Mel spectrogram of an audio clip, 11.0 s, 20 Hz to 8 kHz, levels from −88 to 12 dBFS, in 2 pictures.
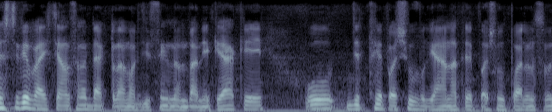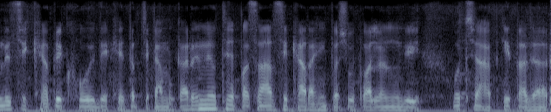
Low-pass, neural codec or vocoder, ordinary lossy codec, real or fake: none; codec, 16 kHz, 2 kbps, X-Codec, HuBERT features, trained on general audio; none; fake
